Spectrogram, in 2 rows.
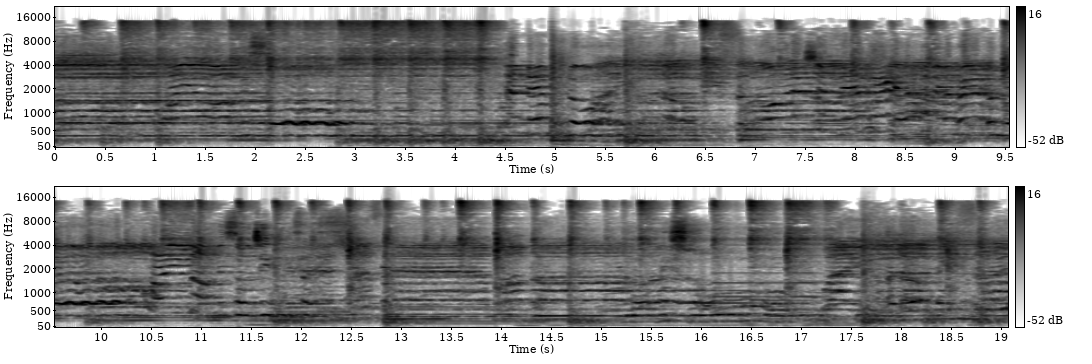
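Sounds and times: drum kit strikes: 0.0s - 19.0s
gospel choir singing: 0.0s - 19.0s.

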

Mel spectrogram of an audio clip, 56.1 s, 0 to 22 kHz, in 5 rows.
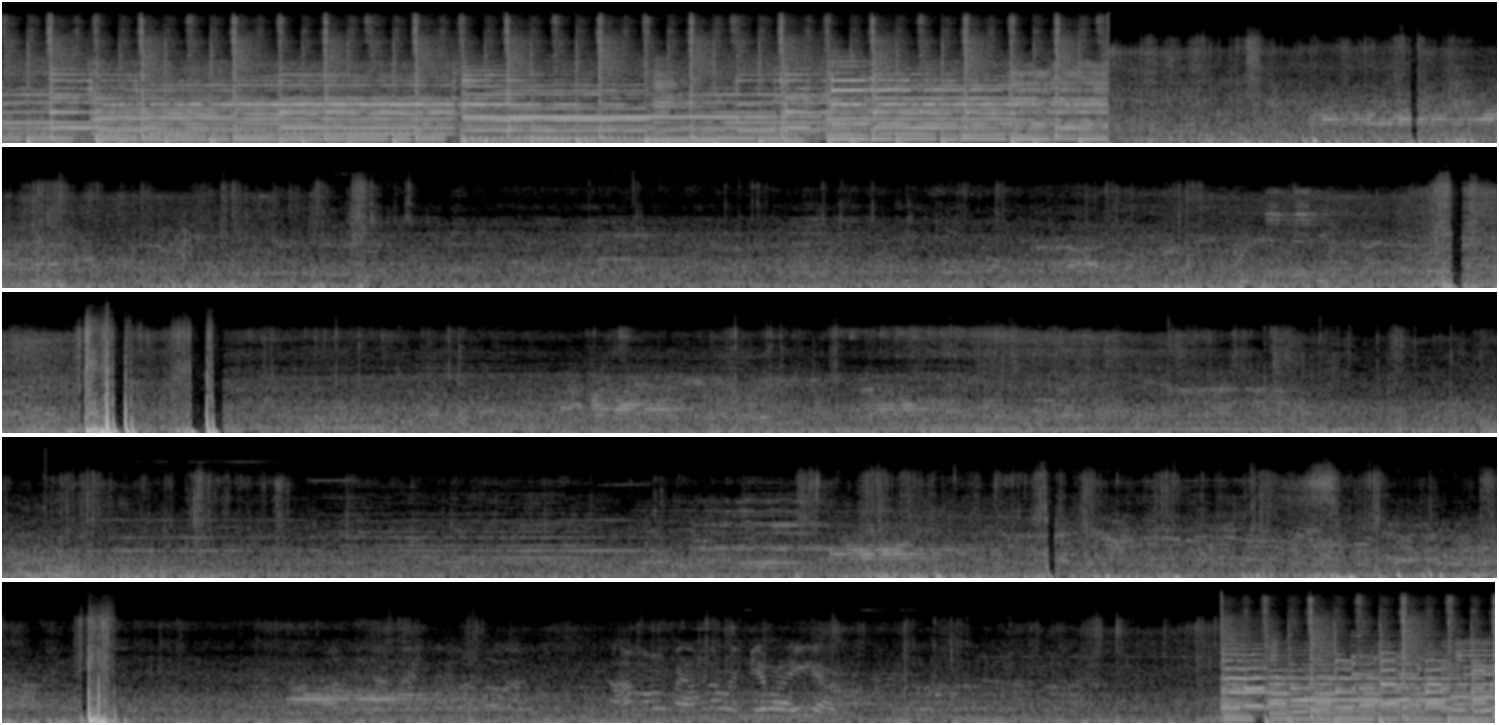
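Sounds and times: music: 0.0s - 8.3s, 54.0s - 56.0s
traffic hum: 0.0s - 56.0s.

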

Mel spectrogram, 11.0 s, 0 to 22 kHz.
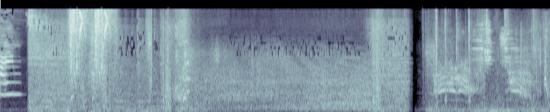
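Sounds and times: low rumbling rushing noise: 2.4s - 8.3s.

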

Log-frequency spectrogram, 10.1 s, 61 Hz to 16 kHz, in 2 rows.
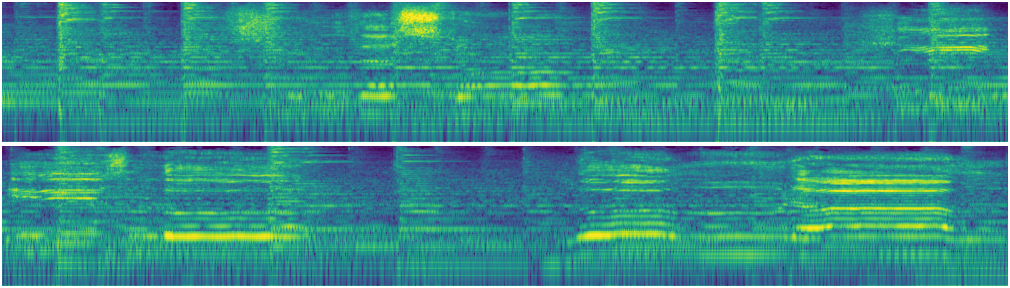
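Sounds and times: acoustic guitar strumming: 0.0s - 10.0s
man singing: 1.0s - 10.0s.

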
